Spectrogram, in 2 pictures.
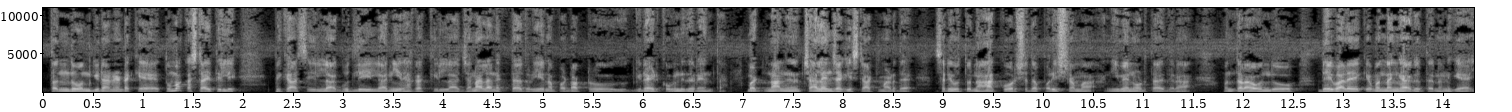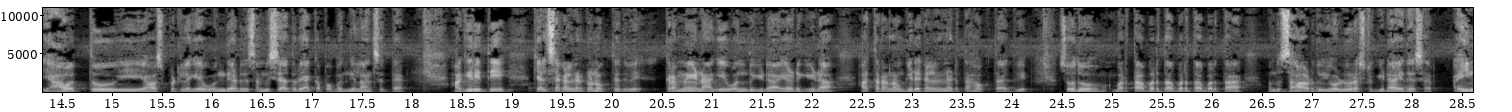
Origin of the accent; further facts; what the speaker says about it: Hassan, Karnataka, India; But ನಾನು ಮೂಲತಃ ಹಾಸನದವನು, ಹಾಸನದಲ್ಲೇ ನಾನು ಮಾಡಬೇಕು ಅಂತ ಹೇಳಿ ಹಾಸನಕ್ಕೆ ಬಂದೆ. ಹಾಸನಕ್ಕೆ ಬಂದು ಈ ತರ ಸರ್ಕಾರಿ ನೌಕರರಾಗಿ ಕೆಲಸ ಮಾಡ್ತಾ ಇದ್ದೀನಿ.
